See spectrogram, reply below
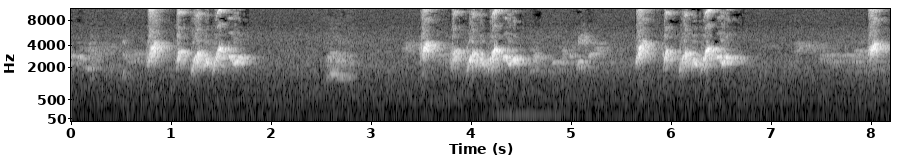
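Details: Fighting-contest song of a red-whiskered bulbul used as a decoy bird: three lively bursts of rapid, rich warbled notes, each lasting about a second, separated by brief pauses.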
